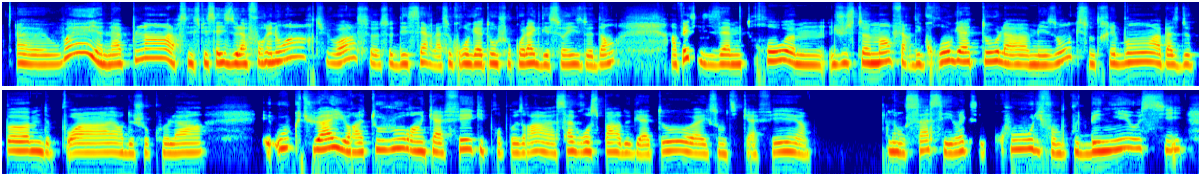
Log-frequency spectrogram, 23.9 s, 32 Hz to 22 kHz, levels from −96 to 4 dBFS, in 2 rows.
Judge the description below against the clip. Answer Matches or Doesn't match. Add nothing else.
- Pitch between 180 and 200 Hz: Matches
